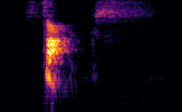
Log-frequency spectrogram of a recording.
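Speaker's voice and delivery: "Sax" short, just the blade; tight, unstretched. Shown as a demonstration. Teacher demonstrating continental Saxon word, tight short "Sax". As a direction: snap out "Sax" without stretching. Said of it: "No stretching".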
